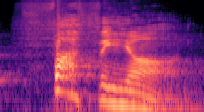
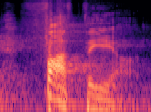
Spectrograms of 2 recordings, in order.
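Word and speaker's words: phortion: ye your own burden it's the word faon that's spelled p h o r t i o n faon and it means to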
